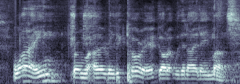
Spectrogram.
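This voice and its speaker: Audible room echo and noticeable background noise surround a man with an Australian accent whose pitch varies in an ordinary way. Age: 60s. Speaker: presenter at amateur radio symposium. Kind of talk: talk with audience questions. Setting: community centre room with audience.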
